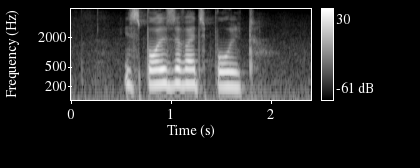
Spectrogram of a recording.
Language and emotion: Russian, neutral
